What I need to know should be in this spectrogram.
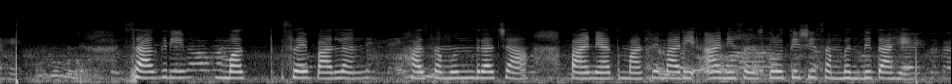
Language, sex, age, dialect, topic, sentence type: Marathi, female, 18-24, Northern Konkan, agriculture, statement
